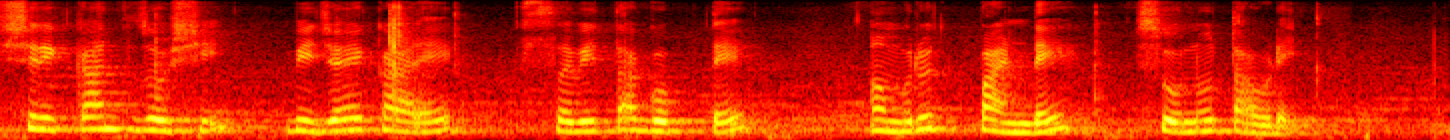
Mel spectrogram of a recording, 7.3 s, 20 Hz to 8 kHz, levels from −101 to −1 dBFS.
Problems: none marked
